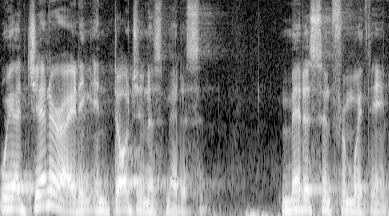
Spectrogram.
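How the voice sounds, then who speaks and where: A man's medium-pitched voice with an Australian accent, lively intonation, a moderate pace and audible room echo. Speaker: exercise oncology researcher. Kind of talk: conference lecture.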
